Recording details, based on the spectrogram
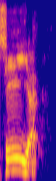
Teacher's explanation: la primera sílaba es la tónica en este caso, porque es silla. Entonces suena más fuerte la primera sílaba. Y la segunda, por lo tanto, será la átona. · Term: sílaba tónica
